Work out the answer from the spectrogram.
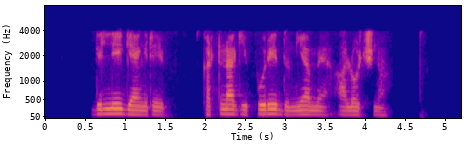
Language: Hindi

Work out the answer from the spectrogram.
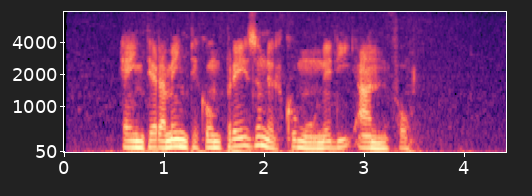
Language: Italian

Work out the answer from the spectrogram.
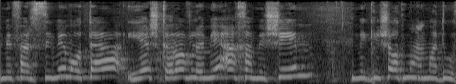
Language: Hebrew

